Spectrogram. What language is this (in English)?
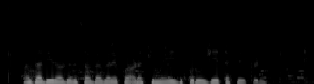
Pashto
